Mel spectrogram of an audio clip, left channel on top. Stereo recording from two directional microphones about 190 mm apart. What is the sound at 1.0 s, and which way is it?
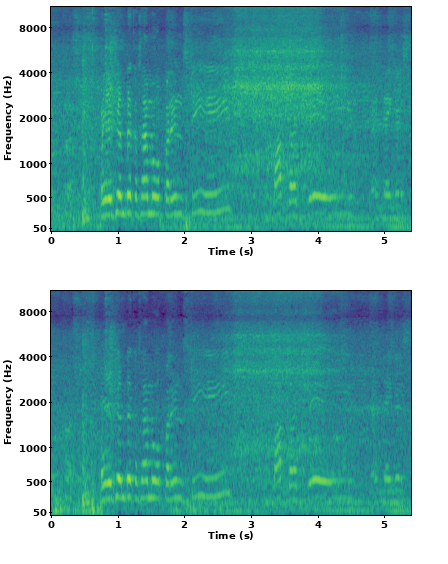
Speech, 10° left (ahead or behind).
